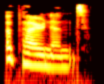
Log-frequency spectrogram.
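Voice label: "opponent", English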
